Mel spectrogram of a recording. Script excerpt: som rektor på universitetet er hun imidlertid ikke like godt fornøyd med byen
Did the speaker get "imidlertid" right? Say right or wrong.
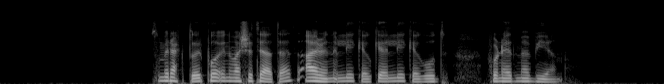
wrong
